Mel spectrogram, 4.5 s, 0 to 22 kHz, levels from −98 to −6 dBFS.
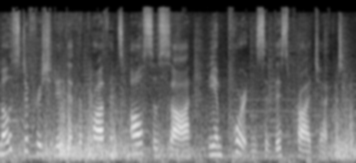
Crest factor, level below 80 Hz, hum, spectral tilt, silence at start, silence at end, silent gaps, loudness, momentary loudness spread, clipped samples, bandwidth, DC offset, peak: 18 dB; -48 dBFS; none; -5.5 dB/octave; 0 s; 0 s; none; -21 LUFS; 8 LU; under 0.1%; 18 kHz; under 0.1%; -2 dBFS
